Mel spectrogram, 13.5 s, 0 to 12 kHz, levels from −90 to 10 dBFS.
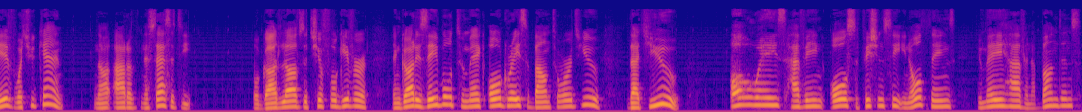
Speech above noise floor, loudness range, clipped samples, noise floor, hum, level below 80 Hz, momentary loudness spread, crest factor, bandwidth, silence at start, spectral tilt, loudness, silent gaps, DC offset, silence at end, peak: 47 dB; 3 LU; under 0.1%; -66 dBFS; none; -68 dBFS; 10 LU; 18 dB; 9.2 kHz; 0 s; -7 dB/octave; -21 LUFS; none; 0.4%; 0.1 s; -2 dBFS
